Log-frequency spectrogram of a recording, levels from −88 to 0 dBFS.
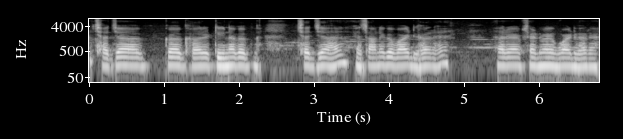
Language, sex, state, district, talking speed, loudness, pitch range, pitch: Hindi, male, Chhattisgarh, Sukma, 160 wpm, -14 LUFS, 140-150 Hz, 145 Hz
